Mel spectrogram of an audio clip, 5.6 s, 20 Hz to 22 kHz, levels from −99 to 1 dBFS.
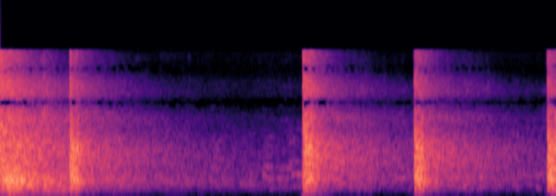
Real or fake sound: real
